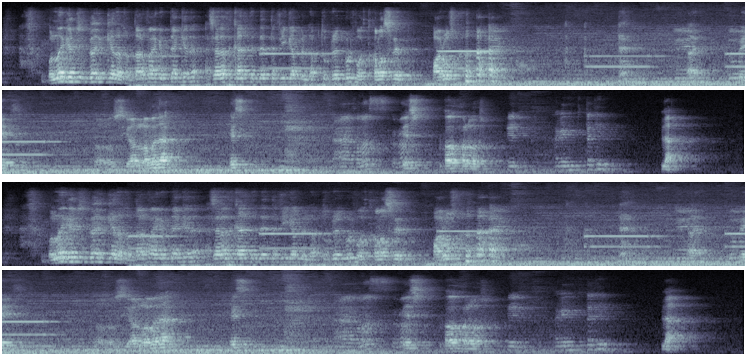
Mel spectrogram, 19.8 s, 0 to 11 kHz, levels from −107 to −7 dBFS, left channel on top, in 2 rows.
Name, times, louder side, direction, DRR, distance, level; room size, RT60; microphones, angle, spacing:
voice 1, 0.2-5.5 5.8-6.6 8.2-8.6 9.1-9.3 9.8-10.0 11.1-12.2 12.9-13.3 15.3-15.5 15.8-16.4 18.7-18.9, left 3 dB, 90° left, 1 dB, 0.4 m, -29 dB
Telephone, 1.7-11.2, left 1 dB, 10° right, 0.4 m, -39 dB
sound 1, 3.6-18.1, equal, 5° left, 1.2 m, -40 dB
Bass Drum roll, 5.6-15.7, equal, 55° right, 0.7 m, -41 dB
voice 2, 6.4-6.7 8.0-8.4 8.9-10.3 14.3-15.4 16.6-16.9 17.2-18.0, left 2 dB, 45° left, -2 dB, 0.6 m, -43 dB
3.4 x 2.7 x 2.9 m, 0.97 s
head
